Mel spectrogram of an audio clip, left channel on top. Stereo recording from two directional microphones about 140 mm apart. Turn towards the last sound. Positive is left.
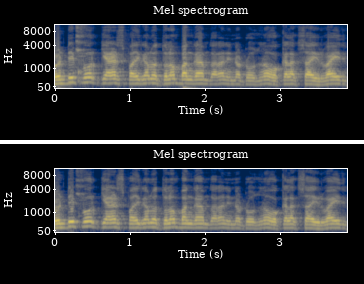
turn(degrees=-30)  # may be behind; listen again after turning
